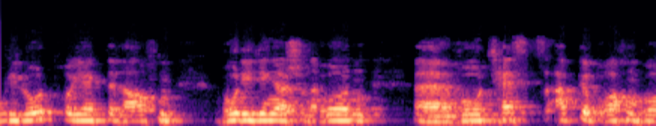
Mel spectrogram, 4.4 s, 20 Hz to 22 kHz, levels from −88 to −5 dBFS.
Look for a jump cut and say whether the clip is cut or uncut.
cut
